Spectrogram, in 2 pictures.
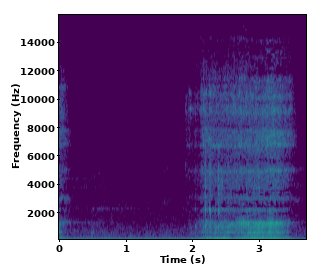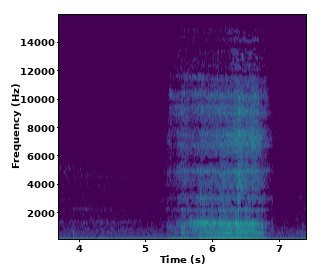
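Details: Two loud, rough inhaled snores roughly 3 to 4 seconds apart, about 17 breaths a minute, over a steady low room hum, snoring hard enough to dry the throat: heavy snoring.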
